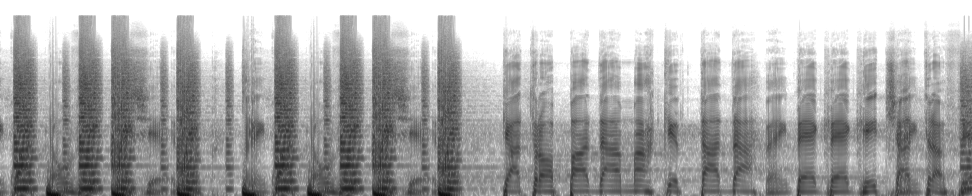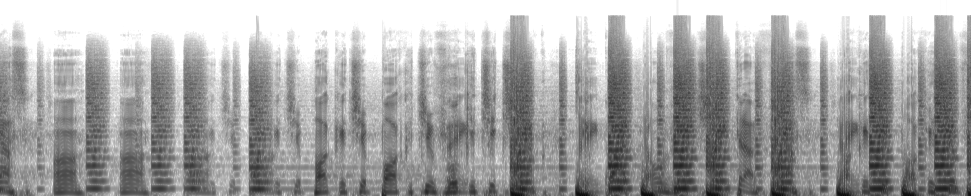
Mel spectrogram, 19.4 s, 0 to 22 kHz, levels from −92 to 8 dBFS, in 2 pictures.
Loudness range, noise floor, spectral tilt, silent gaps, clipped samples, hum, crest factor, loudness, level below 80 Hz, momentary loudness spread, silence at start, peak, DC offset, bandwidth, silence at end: 10 LU; -29 dBFS; -5 dB/octave; none; under 0.1%; none; 10 dB; -12 LUFS; -14 dBFS; 13 LU; 0 s; 0 dBFS; under 0.1%; 15 kHz; 0 s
